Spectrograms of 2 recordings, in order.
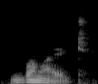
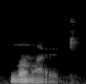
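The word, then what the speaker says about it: bombard: বমশেল বমশেল হচ্ছে বমশেল বমারড বমারড বি উচ্চারণ হচ্ছে না কিন্তু বমারড এটা হচ্ছে বমিং বমিং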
